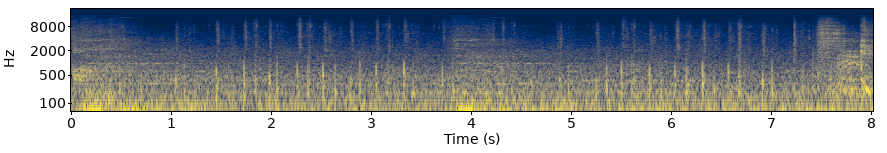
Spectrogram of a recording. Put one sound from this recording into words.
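Footsteps tap steadily on a hard stone floor.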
